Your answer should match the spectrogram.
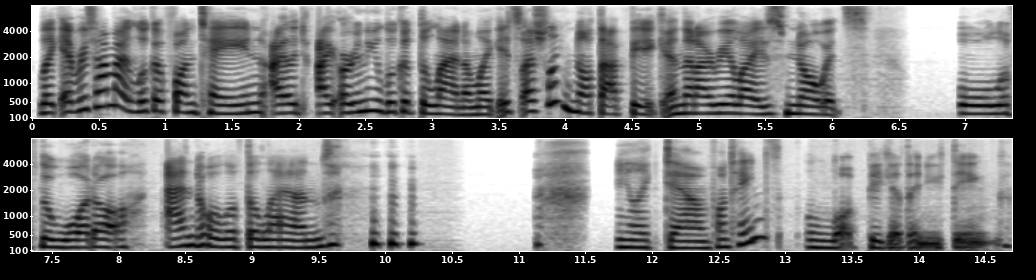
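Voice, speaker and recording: A woman's voice: medium pitch, normal speed, clean tone, no room sound. A woman streaming a video game, chatting casually with her viewers as she plays. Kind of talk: casual live stream commentary.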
